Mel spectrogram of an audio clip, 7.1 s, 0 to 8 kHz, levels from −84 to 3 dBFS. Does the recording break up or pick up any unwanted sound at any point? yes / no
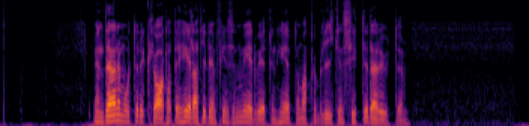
no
